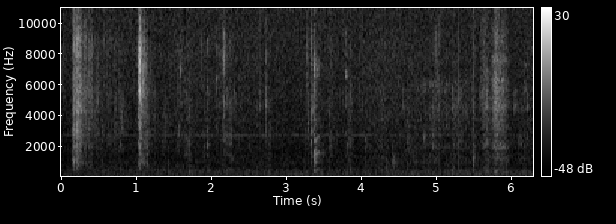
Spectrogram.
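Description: Biting and chewing a waffle scone during a taste test gives faint, soft crunches, with a few sharper bites standing out among quieter chewing sounds and no talk.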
